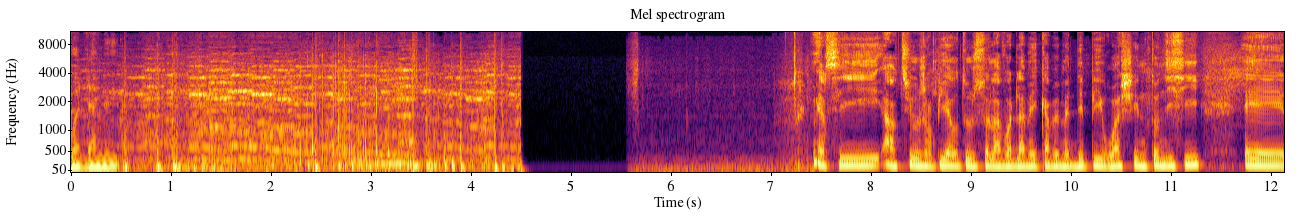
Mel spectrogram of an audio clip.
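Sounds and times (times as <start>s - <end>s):
speech: 0.0s - 1.1s, 7.5s - 12.1s
fireworks at a Fourth of July celebration in Washington: 0.5s - 4.6s.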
